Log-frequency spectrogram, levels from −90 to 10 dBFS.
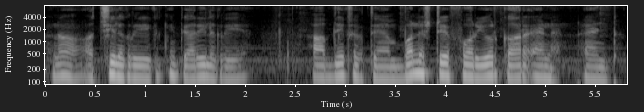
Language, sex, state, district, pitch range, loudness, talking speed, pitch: Hindi, male, Bihar, Saran, 120-140 Hz, -33 LUFS, 225 wpm, 130 Hz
